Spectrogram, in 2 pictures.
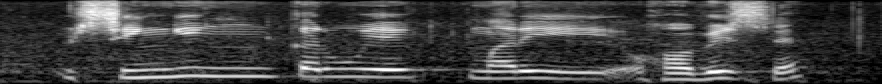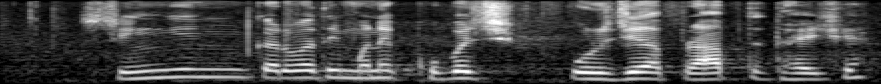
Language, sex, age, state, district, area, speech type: Gujarati, male, 30-45, Gujarat, Narmada, urban, spontaneous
